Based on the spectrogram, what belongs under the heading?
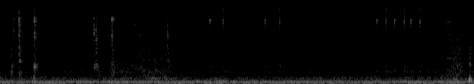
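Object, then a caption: Plastic laptop keyboard. Fingertips of both hands rapidly tap the keys of a black plastic laptop keyboard resting on a bed. Quiet, sharp, bright clicks come in quick bursts and pauses, each dying away almost instantly. A steady low hum runs underneath throughout.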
